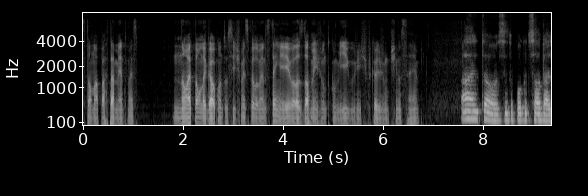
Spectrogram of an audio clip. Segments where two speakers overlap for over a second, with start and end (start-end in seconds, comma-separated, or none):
none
